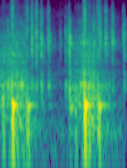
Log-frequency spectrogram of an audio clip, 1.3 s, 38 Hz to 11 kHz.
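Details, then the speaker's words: 1975 Kawasaki KE125 two-stroke, formerly seized, about 1,670 miles, crankcase filled with ATF, kickstarted after freeing: slow, even mechanical ticking as the engine spins over, with no crunching or grinding; it turns freely now. "So let's see if this Kickstarter works. Oh yeah. So it must have just been right there in that cylinder. Doesn't sound crunchy."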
